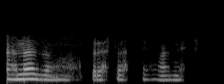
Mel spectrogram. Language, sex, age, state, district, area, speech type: Kashmiri, female, 30-45, Jammu and Kashmir, Pulwama, rural, conversation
